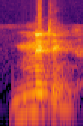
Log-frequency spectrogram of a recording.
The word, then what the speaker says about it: knitting: word it becomes silent whenever the letter K precedes the letter n at the beginning of a word it becomes silent let's take the examples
